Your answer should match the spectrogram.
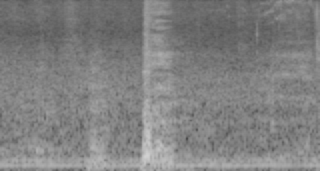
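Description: A person coughs once, briefly, about a second in, over a low steady hum.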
